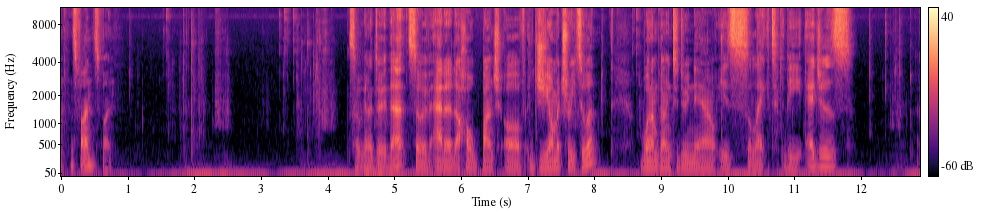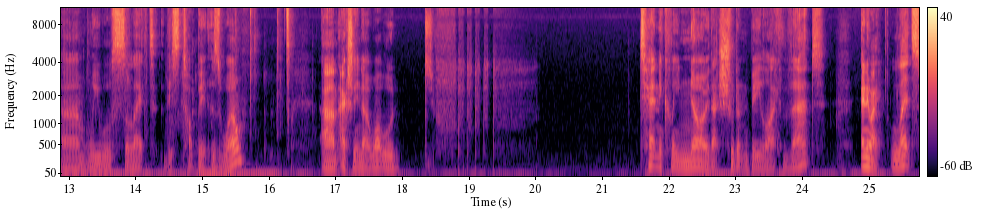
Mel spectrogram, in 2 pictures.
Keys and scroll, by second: 1.9 ctrl+r, 3.7 ctrl+r, 17.1 ctrl+r.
